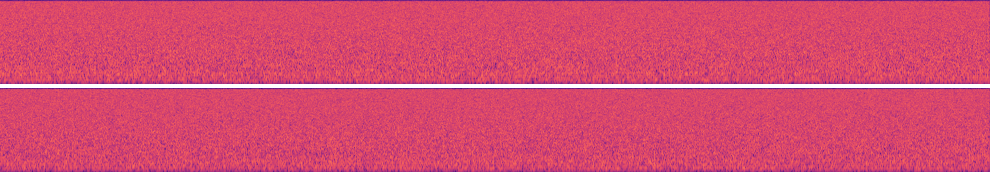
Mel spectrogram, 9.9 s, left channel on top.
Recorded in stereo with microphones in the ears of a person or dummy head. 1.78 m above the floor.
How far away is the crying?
I don't hear crying.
